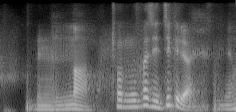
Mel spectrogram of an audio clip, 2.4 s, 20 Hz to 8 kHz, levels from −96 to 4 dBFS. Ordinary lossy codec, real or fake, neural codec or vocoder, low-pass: MP3, 64 kbps; fake; codec, 24 kHz, 0.9 kbps, WavTokenizer, large speech release; 7.2 kHz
